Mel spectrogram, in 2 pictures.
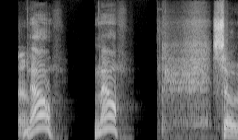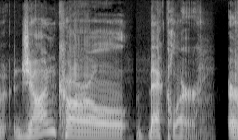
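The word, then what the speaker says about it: Buechler: no so John Carl Beckler or beakler sorry it's it's spelled very not how it's pronounced but it is pronounced beakler and you will know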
